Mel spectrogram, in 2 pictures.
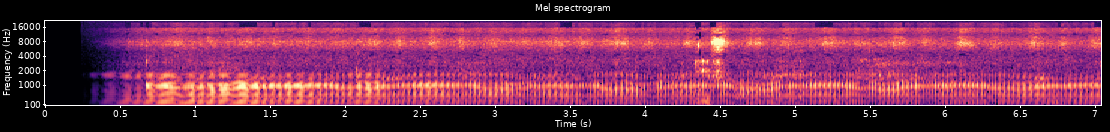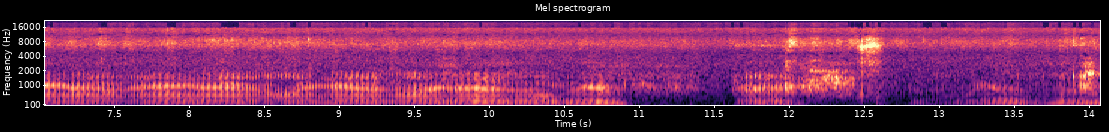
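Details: Male beagle complaining while his tummy is rubbed: a long, sustained, wavering moan with a rich harmonic tone, rising and falling in small ripples for about ten seconds, then breaking into a few short, softer grumbles.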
